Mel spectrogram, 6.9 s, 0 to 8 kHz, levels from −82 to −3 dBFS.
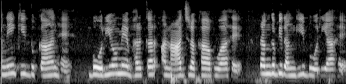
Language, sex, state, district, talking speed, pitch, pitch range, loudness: Hindi, female, Chhattisgarh, Balrampur, 140 wpm, 225 Hz, 210-250 Hz, -18 LUFS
